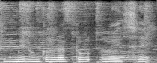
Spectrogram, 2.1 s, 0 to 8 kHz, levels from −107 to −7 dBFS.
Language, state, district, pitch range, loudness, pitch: Bengali, West Bengal, Alipurduar, 220-240 Hz, -15 LUFS, 230 Hz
